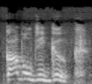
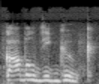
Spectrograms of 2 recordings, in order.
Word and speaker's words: Gobbledygook: And it's pronounced Gobbledygook. I know it sounds strange, but that's how it's pronounced. So Gobbledygook.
